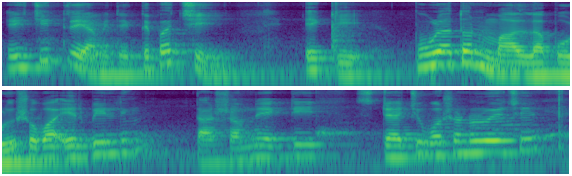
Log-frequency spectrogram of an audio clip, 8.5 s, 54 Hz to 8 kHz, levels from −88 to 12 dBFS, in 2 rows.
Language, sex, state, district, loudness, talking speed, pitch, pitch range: Bengali, male, West Bengal, Malda, -17 LUFS, 125 wpm, 145 Hz, 110-185 Hz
